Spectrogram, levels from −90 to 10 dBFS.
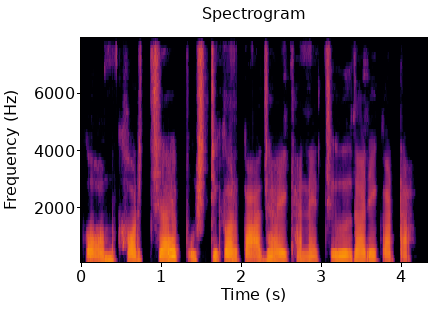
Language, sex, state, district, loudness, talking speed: Bengali, female, West Bengal, Kolkata, -20 LUFS, 125 wpm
